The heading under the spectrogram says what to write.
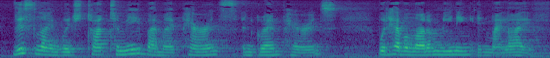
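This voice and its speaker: A woman with a fairly low voice speaks at a moderate pace and in a fairly even tone, with audible room echo and noticeable background noise. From Imperial Valley, California, near Mexican border. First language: Spanish. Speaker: artist. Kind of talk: autobiographical narration.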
